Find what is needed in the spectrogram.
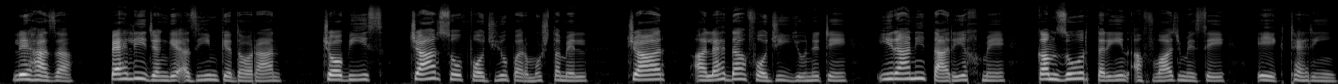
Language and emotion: Urdu, neutral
